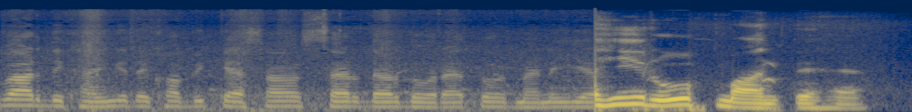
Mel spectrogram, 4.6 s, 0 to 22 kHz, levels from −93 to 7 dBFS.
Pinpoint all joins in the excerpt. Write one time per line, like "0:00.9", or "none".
0:03.0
